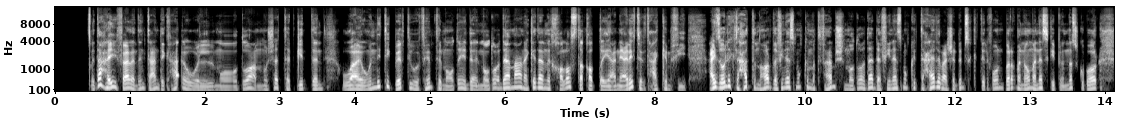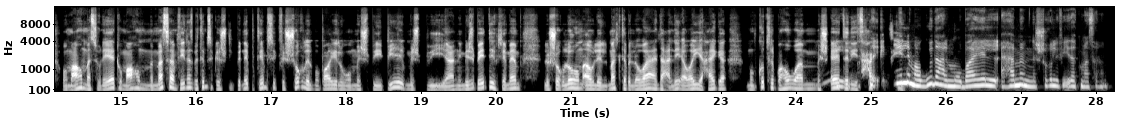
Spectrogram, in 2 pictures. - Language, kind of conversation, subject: Arabic, podcast, إزاي بتحطوا حدود لاستخدام الموبايل في البيت؟
- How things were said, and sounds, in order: other background noise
